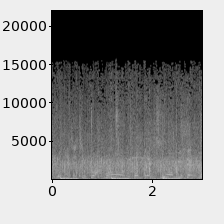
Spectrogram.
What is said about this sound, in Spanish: Ay, Dios mío, gracias. Aplaude.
